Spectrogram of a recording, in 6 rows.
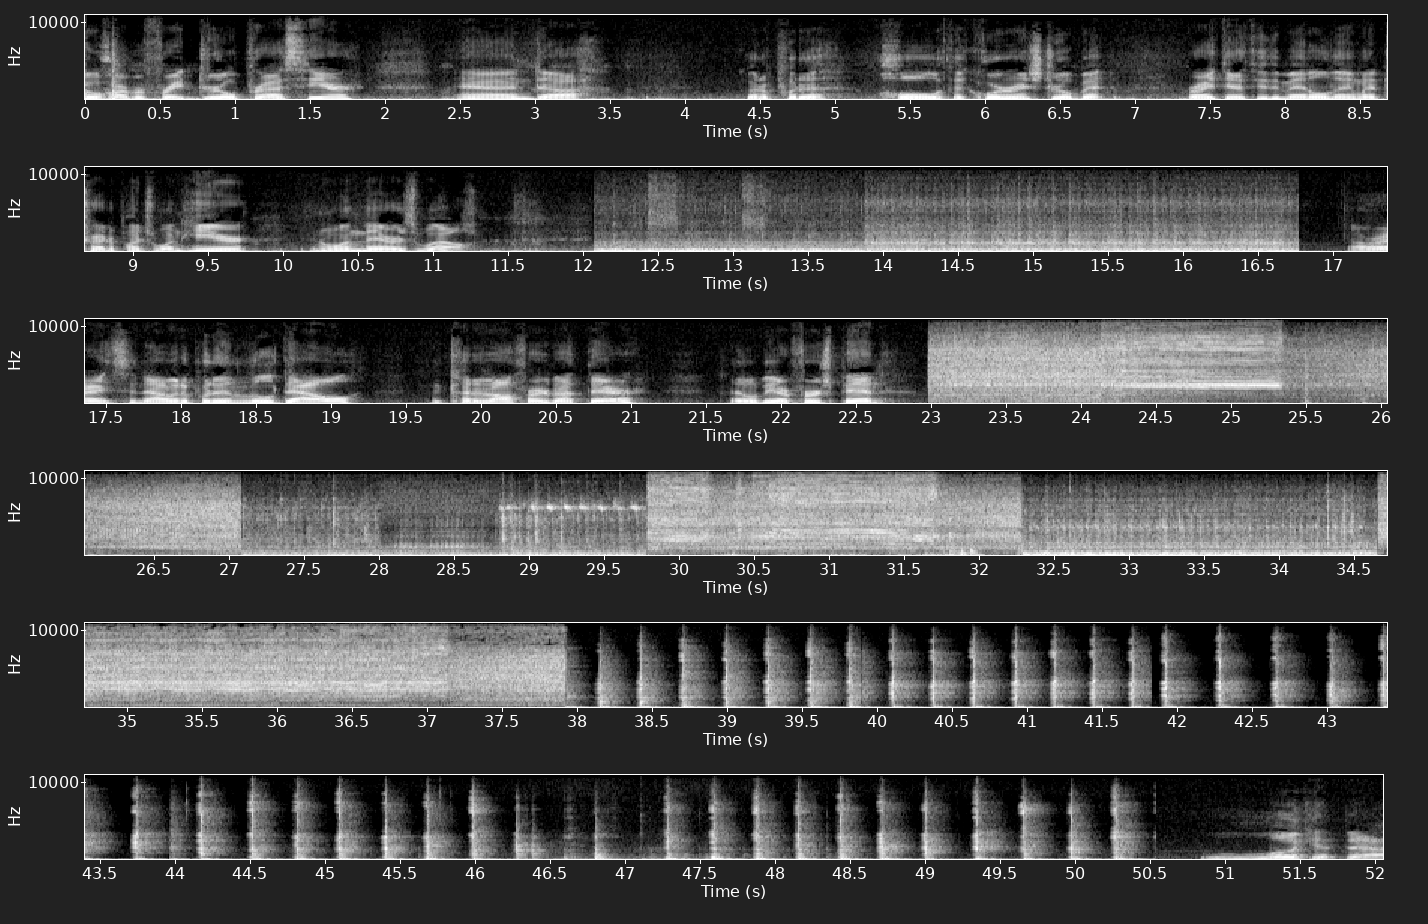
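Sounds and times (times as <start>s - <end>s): angle grinder cutting steel: 12.1s - 16.8s, 23.0s - 38.0s.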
